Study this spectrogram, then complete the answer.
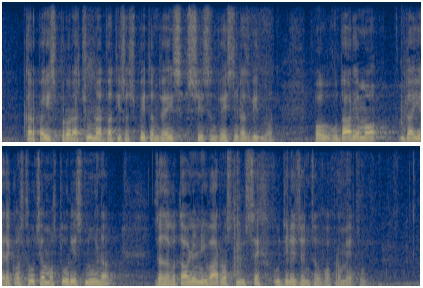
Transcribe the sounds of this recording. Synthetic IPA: kaɾpaispɾɔɾat͡ʃuːnad̪ʋaːt̪iːsɔt͡ʃpeːt̪and̪ʋɛjsʃeːst̪ənd̪ʋɛjsniɾazʋiːd̪nɔ̰ | pɔd̪aːɾjamɔd̪ajɛɾɛkɔnst̪ɾukt̪sijamɔst̪uːɾeːsnujna | zazaɡɔt̪awlʲɛniʋaːɾnɔst̪iwsɛxud̪ɛlɛʒɛnsɛwʋəpɾɔmɛːt̪ṵ

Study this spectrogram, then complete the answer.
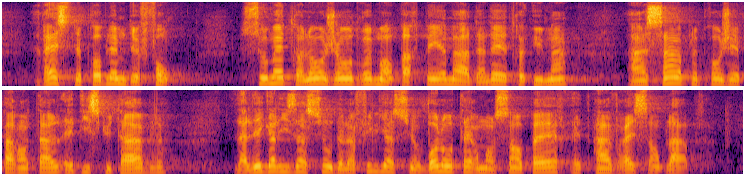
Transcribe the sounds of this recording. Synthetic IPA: ʁɛst̪əpχɔblɛmd̪əfɔ̃ | sumɛt̪χəlɑ̃ʒɑ̃d̪ʁəmɑ̃paʁpeɛmad̪ɛ̃nɛt̪χəymɛ̃ | aɛ̃sɛ̃pləpχɔʒɛpaʁɑ̃t̪alɛd̪iskʲyt̪abl | laleɡalizasjɔ̃d̪əlafiljasjɔ̃vɔlɔ̃t̪ɛʁmɑ̃sɑ̃pɛːʁɛt̪ɛ̃vʁɛsɑ̃bla̰bl

